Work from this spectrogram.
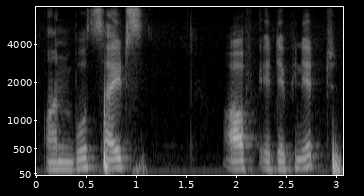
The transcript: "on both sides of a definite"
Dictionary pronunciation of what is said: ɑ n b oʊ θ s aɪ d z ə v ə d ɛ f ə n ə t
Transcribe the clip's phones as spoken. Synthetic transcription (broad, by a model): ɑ n b oʊ t s aɪ d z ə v ə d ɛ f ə n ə t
